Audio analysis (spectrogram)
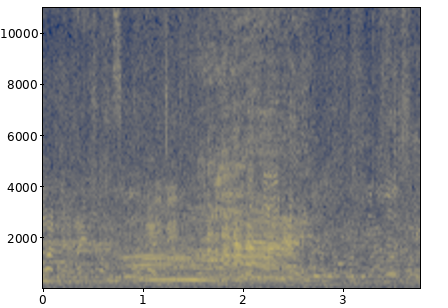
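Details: Sahiwal bull calves at a market in Chattogram, Bangladesh, 5 June: one level, hoarse moo lasting about half a second, surrounded by men bargaining over price and general crowd bustle.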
